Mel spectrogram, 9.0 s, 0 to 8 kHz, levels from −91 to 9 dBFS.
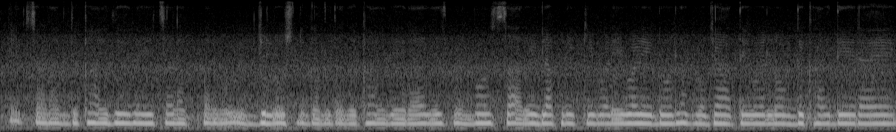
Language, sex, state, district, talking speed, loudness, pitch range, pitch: Hindi, female, Chhattisgarh, Bastar, 200 wpm, -29 LUFS, 195-205 Hz, 200 Hz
